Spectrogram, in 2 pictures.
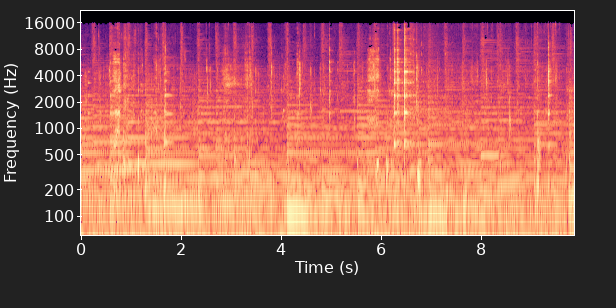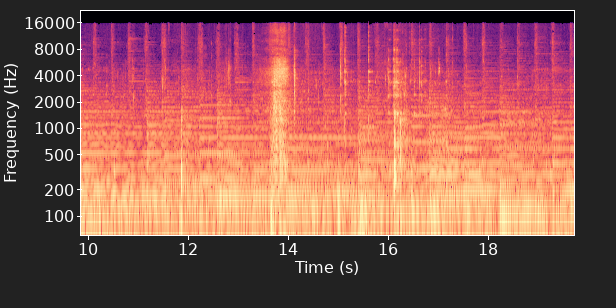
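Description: Background music plays throughout, over eating sounds: a metal spoon and chopsticks clinking against a glass bowl, and noodles being slurped. There are a few sharper sounds, the strongest about six seconds in and again near fourteen seconds.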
